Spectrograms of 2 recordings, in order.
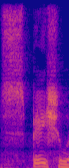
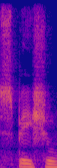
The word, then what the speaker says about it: spatial: objects and space in spatial information it's about spatial relations note pronounciation spatial special it's easy to confuse special special special special I'm talking about spatial if I say the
